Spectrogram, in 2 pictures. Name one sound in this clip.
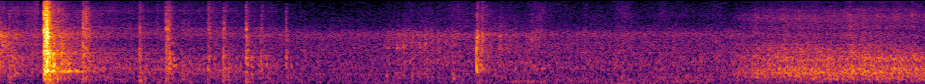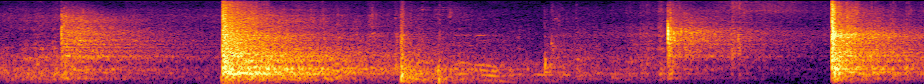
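A skateboard clacks and slams down hard.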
